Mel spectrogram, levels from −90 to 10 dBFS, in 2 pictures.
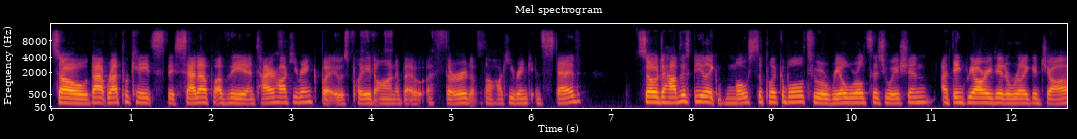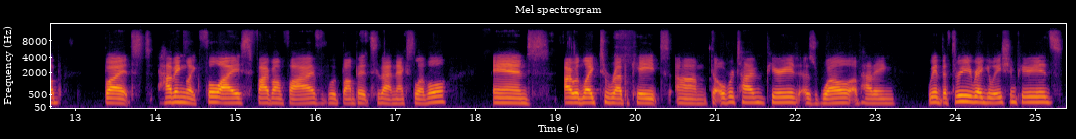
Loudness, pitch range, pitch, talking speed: -20 LUFS, 160-185 Hz, 175 Hz, 190 wpm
